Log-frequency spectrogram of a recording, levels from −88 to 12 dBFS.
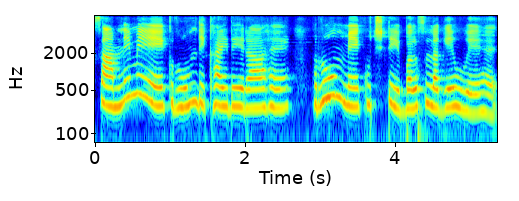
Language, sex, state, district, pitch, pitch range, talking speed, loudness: Hindi, male, Maharashtra, Gondia, 280 Hz, 265-300 Hz, 165 wpm, -16 LUFS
